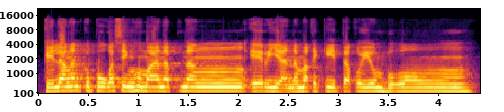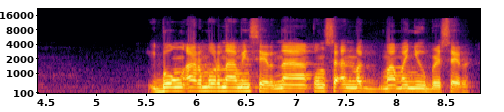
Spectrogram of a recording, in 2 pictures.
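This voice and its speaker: Casting: young Filipino military man, slightly high voice, halting and deferential, peppers every phrase with "sir". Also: flat delivery. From Philippines. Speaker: army captain, interview guest. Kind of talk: interview recounting combat.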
